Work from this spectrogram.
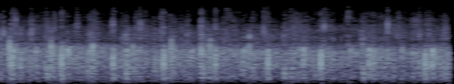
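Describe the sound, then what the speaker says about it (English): An audience at a conversation event claps steadily and densely for a couple of seconds, a fairly close, even patter of many hands. "Let's give them a round of applause in our appreciation"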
